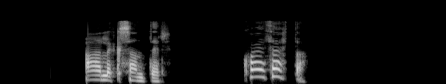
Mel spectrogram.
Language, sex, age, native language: Icelandic, female, 40-49, Icelandic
